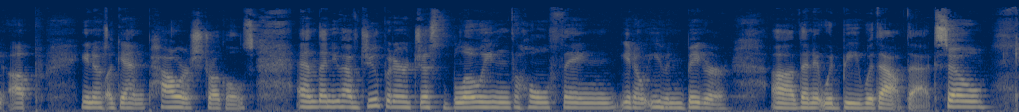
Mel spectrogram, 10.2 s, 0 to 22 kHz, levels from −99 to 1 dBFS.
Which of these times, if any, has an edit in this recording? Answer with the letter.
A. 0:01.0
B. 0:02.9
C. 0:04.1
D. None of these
A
